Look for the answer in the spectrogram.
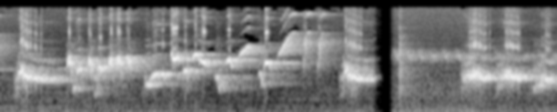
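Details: White-rumped shama singing, a lure for making birds respond: loud, fast, varied phrases of rich fluty whistles that jump up and down in pitch, broken by a brief silence before more mellow notes.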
